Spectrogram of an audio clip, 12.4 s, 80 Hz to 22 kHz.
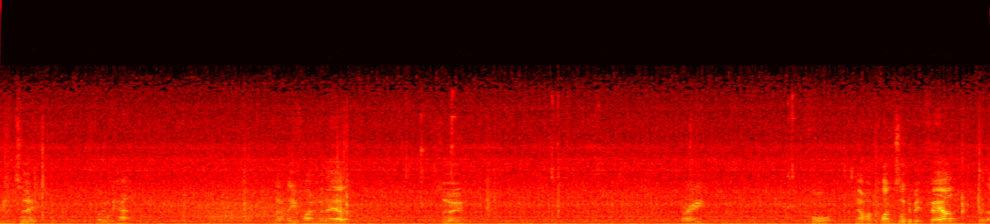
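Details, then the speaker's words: Toyota AE101 Levin, a few hours after reassembly following timing belt, crank and cam work: even, settled idle with a steady low hum and no knocks or misses, though the owner thinks it needs more oil; normal idle. "and it's running pretty happy with that sounds like it needs more oil though but other than that running"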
